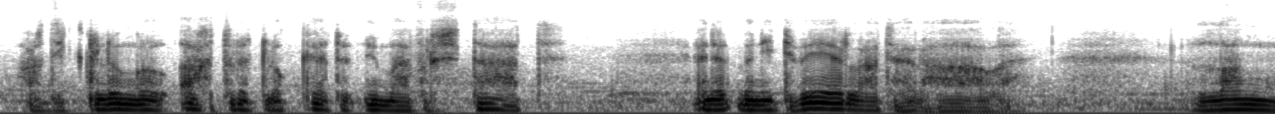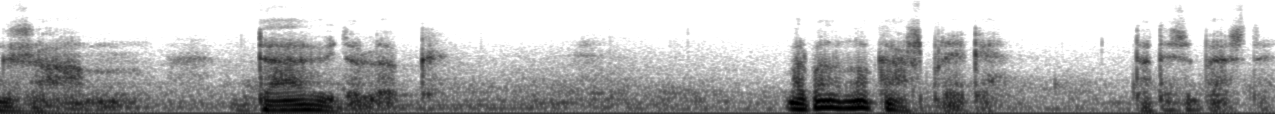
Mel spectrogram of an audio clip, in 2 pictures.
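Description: A muffled, hissy radio drama recording of a troubled man with a stutter. His voice is low and gravelly, and he broods haltingly, as if coaching himself through every hard consonant. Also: exaggerated voice. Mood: self-coaching. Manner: halting, brooding inner monologue.

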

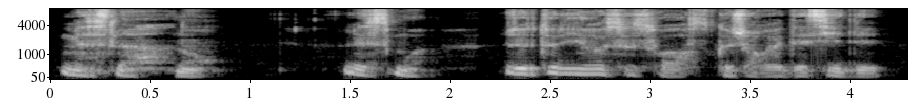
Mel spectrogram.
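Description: Man acting a jealous, explosive husband, husky voice. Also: on the low side, big pitch swings, normal speed, mellow. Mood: anguished. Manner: growling, stammering outbursts.

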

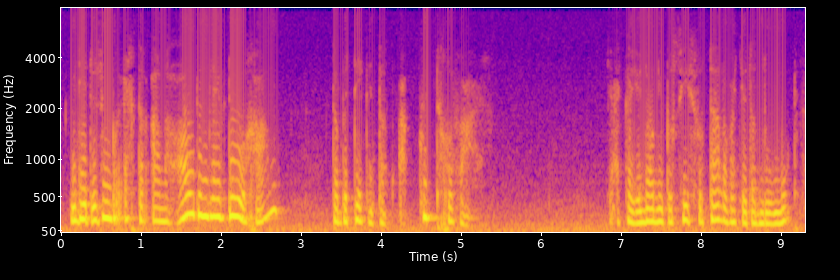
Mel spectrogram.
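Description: Firm, husky safe-house matron, muffled recording. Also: female voice, sits low, heavily acted. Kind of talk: radio drama acting. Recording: muffled, narrow-band old radio recording.

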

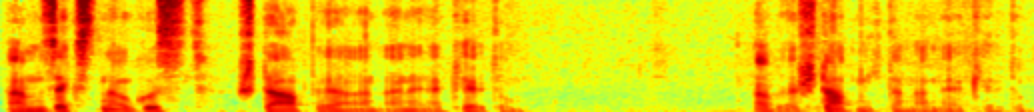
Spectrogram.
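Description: A storyteller in a radio drama, with a very low, gravelly voice. He speaks directly to his listeners in short, deliberate sentences, with faint noise behind him. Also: animated. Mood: sober, mournful. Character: storytelling male narrator of a jazz musician's sad life. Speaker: narrator. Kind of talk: radio ballad narration.

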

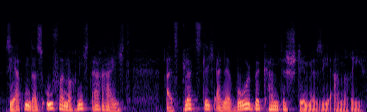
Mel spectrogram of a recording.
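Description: A man playing the storyteller of a children's horse tale, with a gravelly, husky voice and scripted storybook phrasing. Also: lowish voice, huge pitch swings, normal speed, dark tone, full character voice. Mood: calm, atmospheric. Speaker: narrator.

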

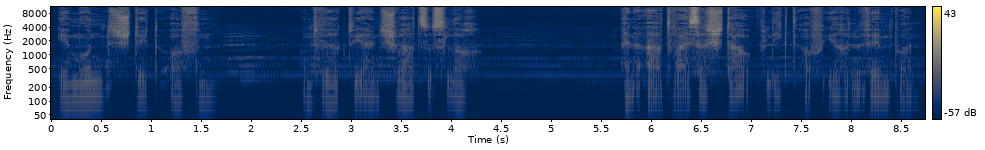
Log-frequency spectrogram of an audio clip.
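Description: An actor in a German radio play playing a distraught, stubborn widowed husband, with a husky, creaky voice. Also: male voice, mid-range voice, steady tone, slow pace, faint music behind. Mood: stunned sorrow.

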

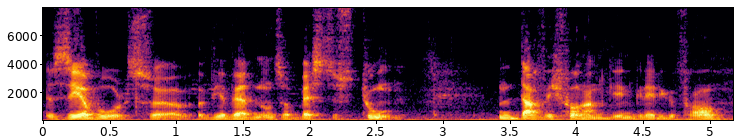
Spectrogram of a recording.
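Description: A man's voice: very deep voice, animated, unhurried, husky, full character voice. A man playing a deferential, imperturbable English butler in a 1950s German radio play, formal and subdued.

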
